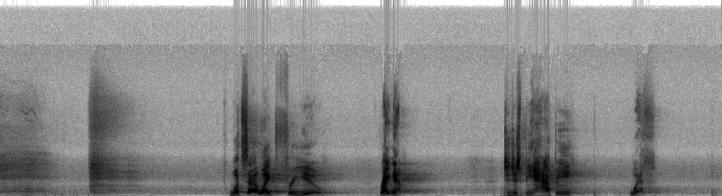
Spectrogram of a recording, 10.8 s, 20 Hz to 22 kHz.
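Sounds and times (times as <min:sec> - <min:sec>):
deep breath: 0:00.0 - 0:02.3
speech: 0:03.5 - 0:05.0, 0:05.7 - 0:06.2, 0:07.6 - 0:08.7, 0:09.5 - 0:09.8.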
